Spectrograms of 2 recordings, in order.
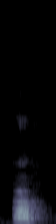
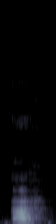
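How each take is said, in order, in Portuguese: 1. A vogal é tensa, com a língua para a frente. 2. A vogal é tensa, com a língua para a frente.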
